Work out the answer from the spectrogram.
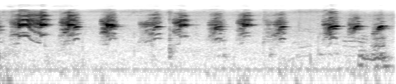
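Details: Kept koleto housed with pet crows: evenly spaced rasping squawk bursts, roughly two per second, each harsh and broadband, and a lower nasal note at the end.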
